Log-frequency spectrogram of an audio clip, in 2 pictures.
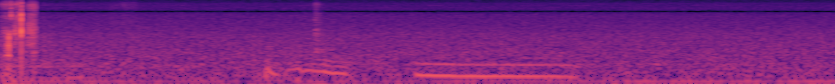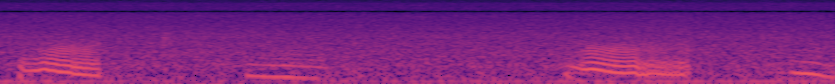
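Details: A sleeping house cat snoring indoors, with low droning tones and wavering breaths recurring about every two to four seconds over a faint steady hiss.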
